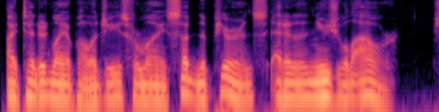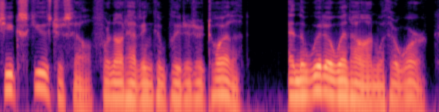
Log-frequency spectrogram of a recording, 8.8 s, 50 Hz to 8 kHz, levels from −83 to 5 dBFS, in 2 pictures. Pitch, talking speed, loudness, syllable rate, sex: 95 Hz, 200 wpm, -18 LUFS, 6.0 syllables/s, male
